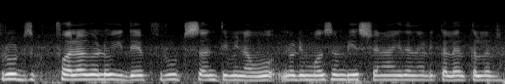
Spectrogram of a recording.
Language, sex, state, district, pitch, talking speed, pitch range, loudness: Kannada, female, Karnataka, Dakshina Kannada, 210 Hz, 180 wpm, 205-225 Hz, -14 LUFS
